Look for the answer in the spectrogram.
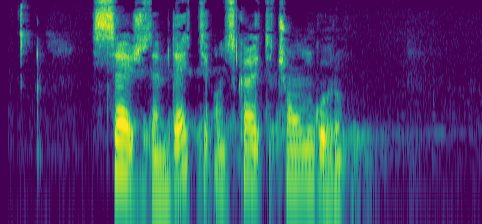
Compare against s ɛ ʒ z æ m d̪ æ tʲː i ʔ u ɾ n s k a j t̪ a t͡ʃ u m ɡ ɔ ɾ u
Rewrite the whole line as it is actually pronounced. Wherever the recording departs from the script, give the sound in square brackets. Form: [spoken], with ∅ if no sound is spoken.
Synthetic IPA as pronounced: s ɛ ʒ z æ m d̪ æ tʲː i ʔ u [∅] n s k a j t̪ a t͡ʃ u [ŋ] ɡ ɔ ɾ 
